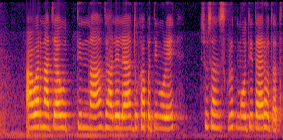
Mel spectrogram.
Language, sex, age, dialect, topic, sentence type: Marathi, female, 18-24, Standard Marathi, agriculture, statement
